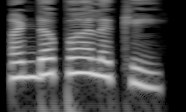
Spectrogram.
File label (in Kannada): "ಅಡ್ಡಪಾಲಕಿ", Kannada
